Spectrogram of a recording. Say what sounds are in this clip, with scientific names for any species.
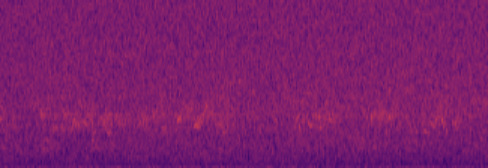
Vireo olivaceus, Corvus brachyrhynchos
